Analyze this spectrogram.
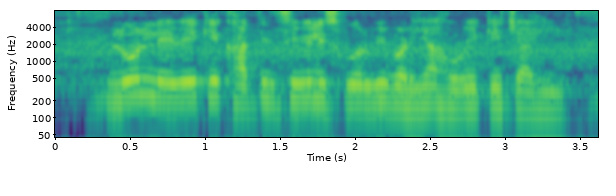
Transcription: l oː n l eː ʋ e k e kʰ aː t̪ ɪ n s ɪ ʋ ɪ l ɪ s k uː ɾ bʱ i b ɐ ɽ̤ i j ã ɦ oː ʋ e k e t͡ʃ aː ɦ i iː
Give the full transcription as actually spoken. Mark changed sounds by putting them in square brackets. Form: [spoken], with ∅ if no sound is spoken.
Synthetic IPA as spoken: l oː n l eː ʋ e k e kʰ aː t̪ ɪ n s ɪ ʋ ɪ l ɪ s k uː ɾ bʱ i b ɐ ɽ̤ i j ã ɦ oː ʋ e k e t͡ʃ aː ɦ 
